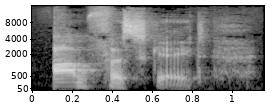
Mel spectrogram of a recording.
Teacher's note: this verb has three syllables and the stress is on that first syllable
